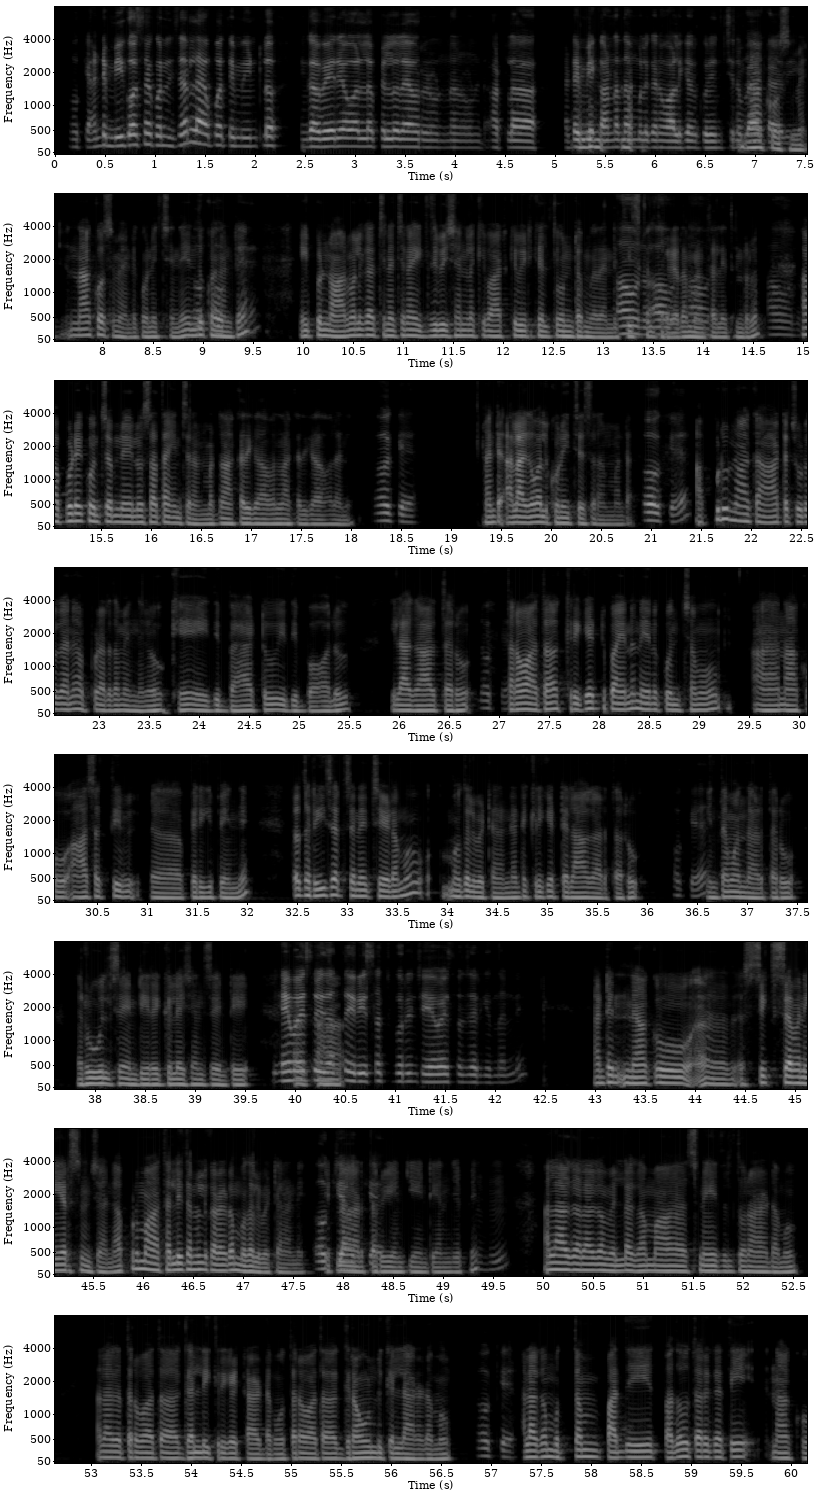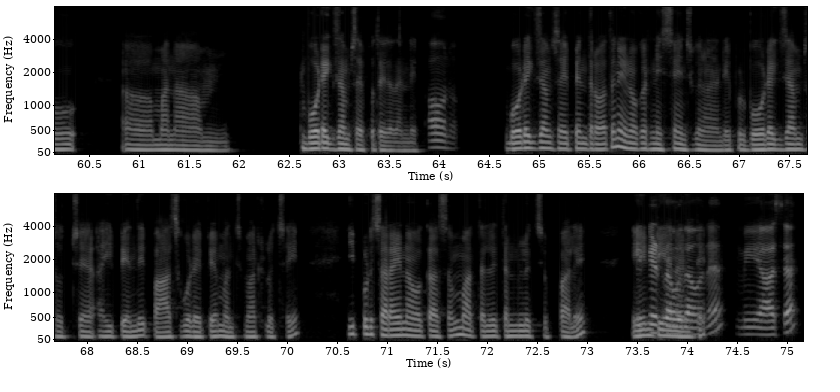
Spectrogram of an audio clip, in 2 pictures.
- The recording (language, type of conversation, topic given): Telugu, podcast, ఒక చిన్న సహాయం పెద్ద మార్పు తేవగలదా?
- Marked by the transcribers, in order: in English: "నార్మల్‍గా"; tapping; in English: "రీసెర్చ్"; in English: "రూల్స్"; in English: "రెగ్యులేషన్స్"; in English: "రిసర్చ్"; in English: "సిక్స్ సెవెన్ ఇయర్స్"; in English: "బోర్డ్ ఎగ్జామ్స్"; in English: "బోర్డ్ ఎగ్జామ్స్"; in English: "బోర్డ్ ఎగ్జామ్స్"; in English: "పాస్"; in English: "క్రికెటర్"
